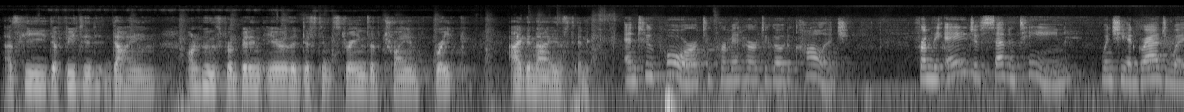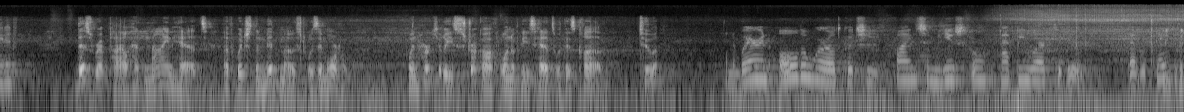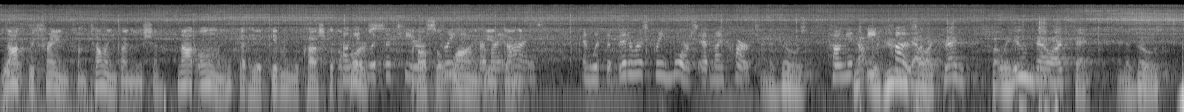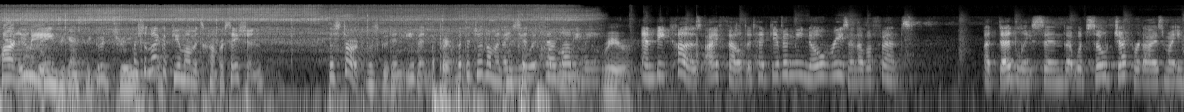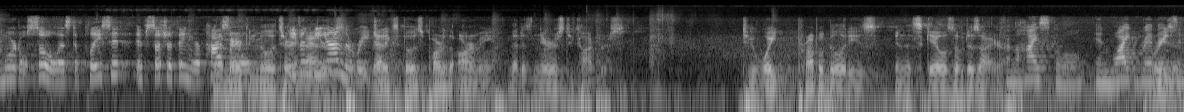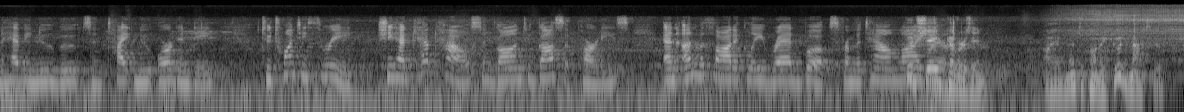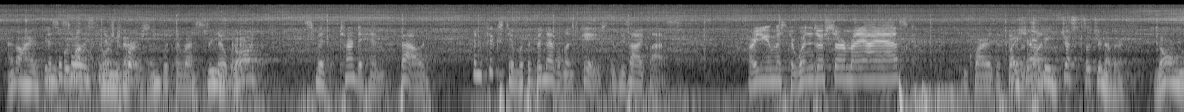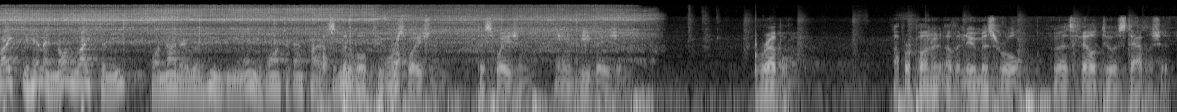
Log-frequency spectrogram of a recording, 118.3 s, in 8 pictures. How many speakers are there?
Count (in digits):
9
